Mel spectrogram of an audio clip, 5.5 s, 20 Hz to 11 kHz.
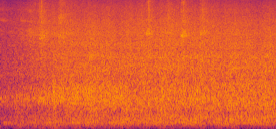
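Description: London Underground Metropolitan line S8 Stock train running through the station: a loud, steady rumble that builds over the first second, with clicks in pairs as its wheels cross rail joints.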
